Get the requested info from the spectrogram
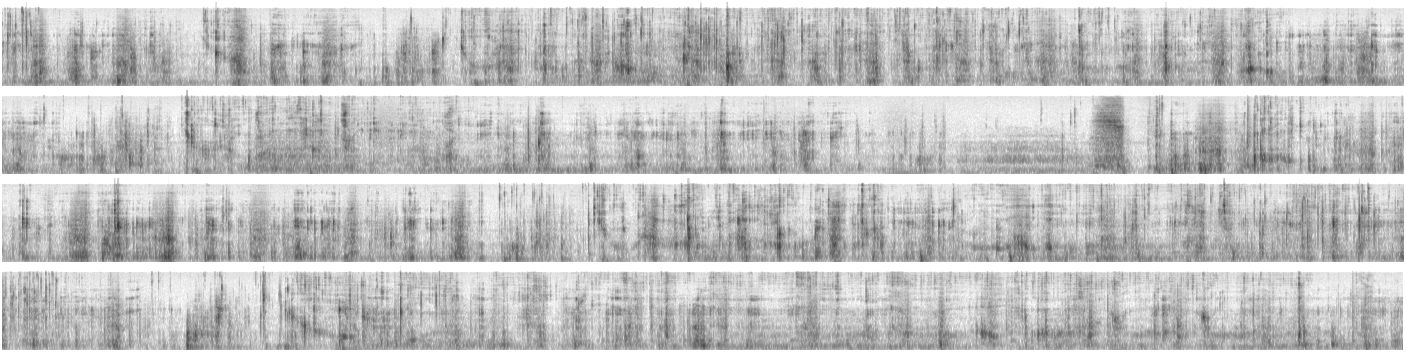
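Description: Close-miked eating of pork-neck curry rice: wet, sticky chewing and mouth smacking in a dense run of small clicks, with a wooden spoon scooping from a ceramic bowl now and then.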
